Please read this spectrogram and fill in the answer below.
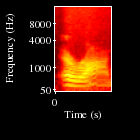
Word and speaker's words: Iran: Or Iran is actually how you're supposed to pronounce it.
